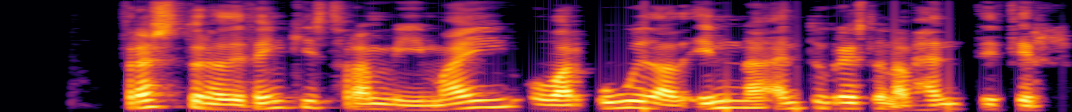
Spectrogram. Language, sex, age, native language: Icelandic, male, 30-39, Icelandic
